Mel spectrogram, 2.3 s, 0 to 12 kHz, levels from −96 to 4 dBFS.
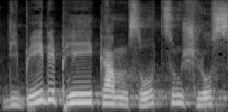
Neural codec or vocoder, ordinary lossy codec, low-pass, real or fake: none; none; none; real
